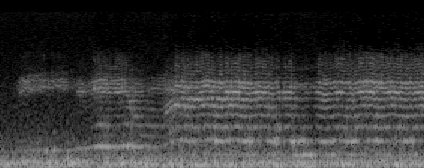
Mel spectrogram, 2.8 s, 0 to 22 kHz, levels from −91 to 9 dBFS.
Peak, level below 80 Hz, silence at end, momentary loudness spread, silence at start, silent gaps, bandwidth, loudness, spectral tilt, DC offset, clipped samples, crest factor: -18 dBFS; -38 dBFS; 0 s; 4 LU; 0 s; none; 16 kHz; -31 LUFS; -7 dB/octave; under 0.1%; under 0.1%; 14 dB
